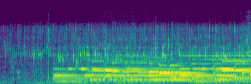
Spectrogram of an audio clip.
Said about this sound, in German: Hey, spielst hübsch auf deinem Wasserklavier, mein Freund.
